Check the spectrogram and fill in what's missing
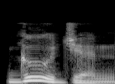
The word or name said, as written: goujon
